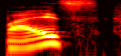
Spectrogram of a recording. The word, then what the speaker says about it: Vice: Er meinte natürlich auch, Weiß wäre richtig und das Wort Weiß mit V-I-C-E im Englischen heißt auf Deutsch Schraubstock.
